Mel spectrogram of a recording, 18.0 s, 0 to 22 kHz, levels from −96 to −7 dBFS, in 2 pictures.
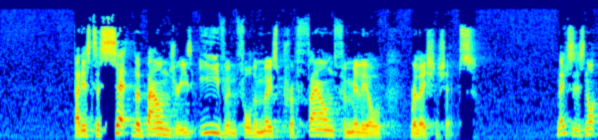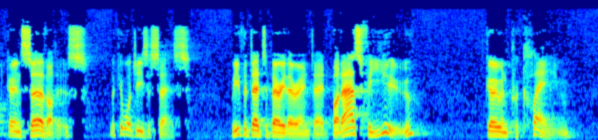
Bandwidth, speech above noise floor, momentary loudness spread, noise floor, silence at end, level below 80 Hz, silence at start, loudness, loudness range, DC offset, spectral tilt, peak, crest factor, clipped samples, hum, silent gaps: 17 kHz; 29 dB; 13 LU; -59 dBFS; 0.45 s; -72 dBFS; 1.1 s; -29 LUFS; 6 LU; under 0.1%; -2.5 dB/octave; -8 dBFS; 24 dB; under 0.1%; none; none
